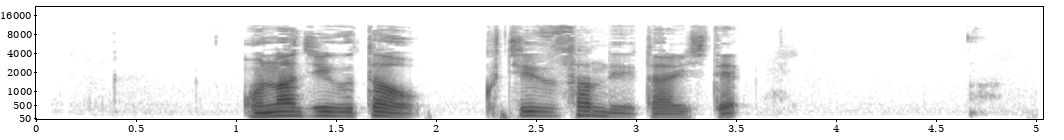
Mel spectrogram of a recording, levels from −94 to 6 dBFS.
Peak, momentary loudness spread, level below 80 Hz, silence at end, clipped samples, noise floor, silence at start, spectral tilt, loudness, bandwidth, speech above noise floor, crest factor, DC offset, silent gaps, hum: -6 dBFS; 12 LU; -70 dBFS; 1.55 s; under 0.1%; -81 dBFS; 1.05 s; -5 dB/octave; -27 LUFS; 11.5 kHz; 54 dB; 24 dB; under 0.1%; none; none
